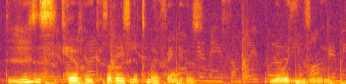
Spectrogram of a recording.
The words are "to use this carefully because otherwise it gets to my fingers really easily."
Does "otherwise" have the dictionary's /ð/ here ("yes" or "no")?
no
